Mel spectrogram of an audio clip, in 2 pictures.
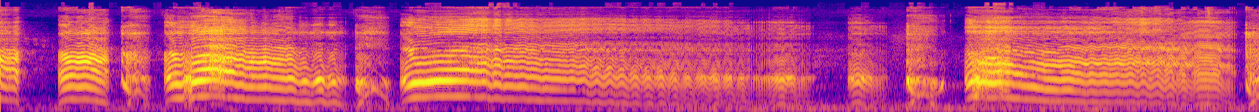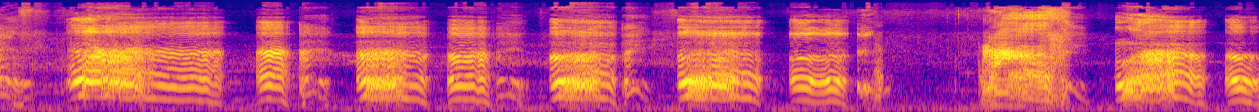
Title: ❤️❤️🥰 New born baby child crying 😭 sound effect 🧿😭🍼#dailyvlog #youtubeshorts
